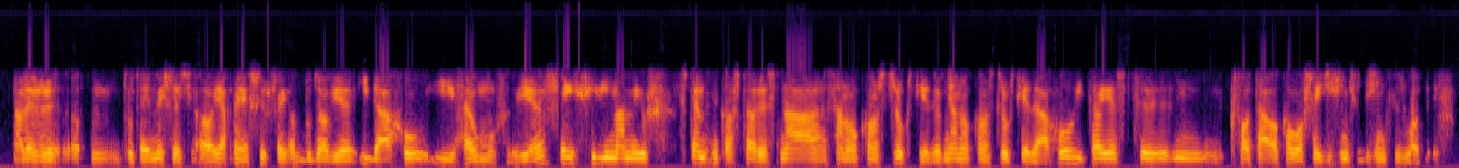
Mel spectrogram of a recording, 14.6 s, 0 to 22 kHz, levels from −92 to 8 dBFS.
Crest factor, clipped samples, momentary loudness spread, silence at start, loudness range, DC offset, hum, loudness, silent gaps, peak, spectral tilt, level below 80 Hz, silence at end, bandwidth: 14 dB; under 0.1%; 7 LU; 0.15 s; 1 LU; under 0.1%; none; -14 LUFS; none; 0 dBFS; -7.5 dB/octave; -52 dBFS; 0.05 s; 6.2 kHz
